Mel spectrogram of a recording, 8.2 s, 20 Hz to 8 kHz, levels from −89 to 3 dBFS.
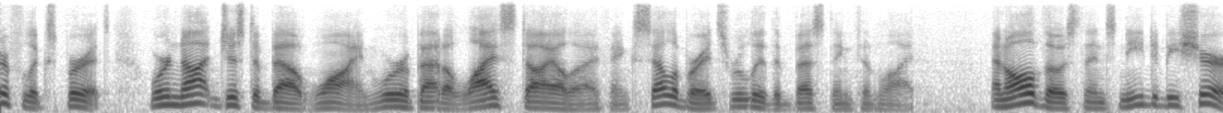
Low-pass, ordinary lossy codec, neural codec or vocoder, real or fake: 7.2 kHz; Opus, 32 kbps; codec, 16 kHz, 0.2 kbps, FocalCodec; fake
